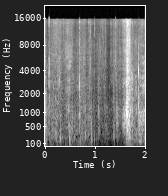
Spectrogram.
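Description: Cardboard box and paper packing being handled and rustled, with scattered crinkles and light knocks.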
